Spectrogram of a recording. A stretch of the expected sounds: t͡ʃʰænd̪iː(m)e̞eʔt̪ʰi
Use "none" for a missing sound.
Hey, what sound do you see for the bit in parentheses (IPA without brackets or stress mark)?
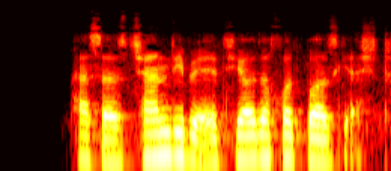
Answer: b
